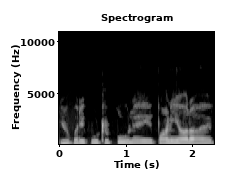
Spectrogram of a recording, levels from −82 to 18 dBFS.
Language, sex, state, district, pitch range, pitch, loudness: Hindi, male, Uttar Pradesh, Shamli, 160-170 Hz, 165 Hz, -16 LUFS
